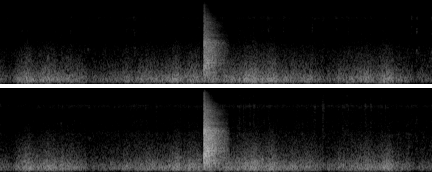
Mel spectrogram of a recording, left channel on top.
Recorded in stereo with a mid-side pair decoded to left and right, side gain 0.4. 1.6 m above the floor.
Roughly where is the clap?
Ahead right.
